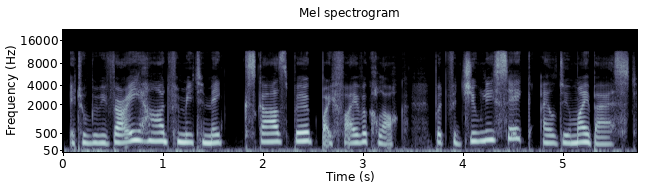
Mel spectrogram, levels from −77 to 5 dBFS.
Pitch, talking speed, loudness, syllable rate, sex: 235 Hz, 220 wpm, -17 LUFS, 5.0 syllables/s, female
